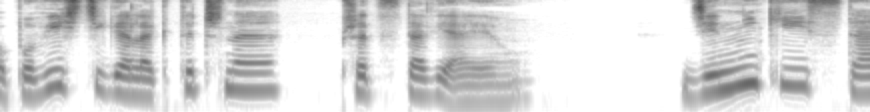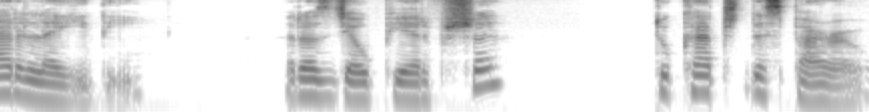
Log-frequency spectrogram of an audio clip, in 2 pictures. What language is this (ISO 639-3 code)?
pol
